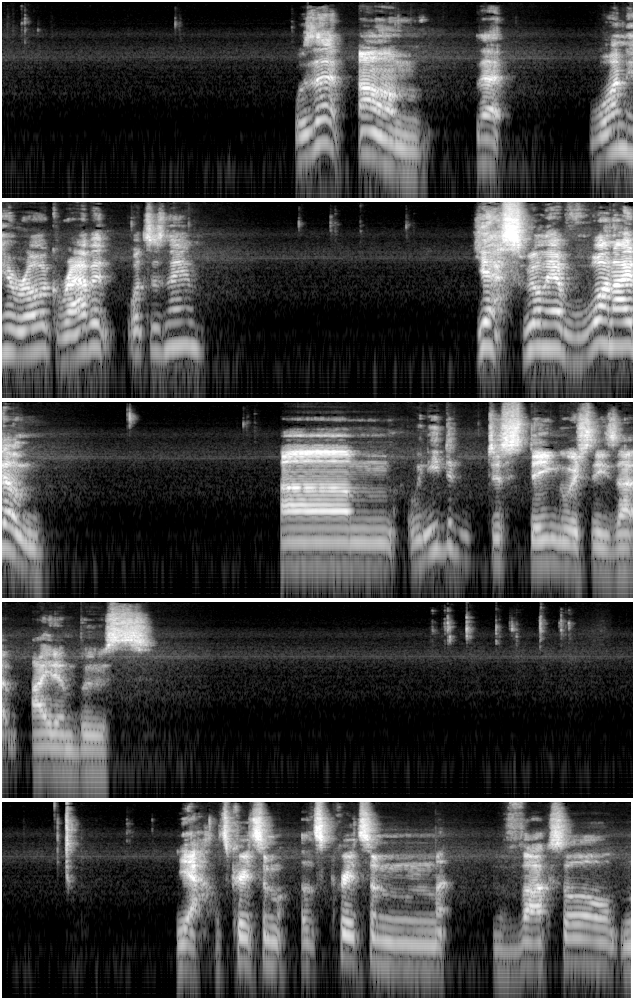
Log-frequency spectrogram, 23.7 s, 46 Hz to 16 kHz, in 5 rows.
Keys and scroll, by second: 0.0-2.9 typing, 4.3-8.3 typing, 10.2-11.6 typing, 12.6-13.6 typing, 17.7 super+q.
